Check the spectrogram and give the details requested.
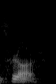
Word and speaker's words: floor: ¿Cómo se dice piso? Como floor. Flor. Sí, como una flor.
